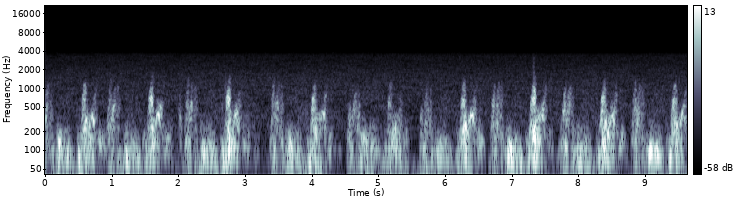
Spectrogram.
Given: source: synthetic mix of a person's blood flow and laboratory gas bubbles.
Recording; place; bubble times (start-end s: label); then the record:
Doppler ultrasound of blood flow; precordium
no bubbles
From the record:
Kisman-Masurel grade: 000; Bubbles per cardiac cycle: 0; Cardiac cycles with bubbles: 0%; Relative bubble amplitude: no bubbles discernible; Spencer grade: 0 (complete lack of bubble signals)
